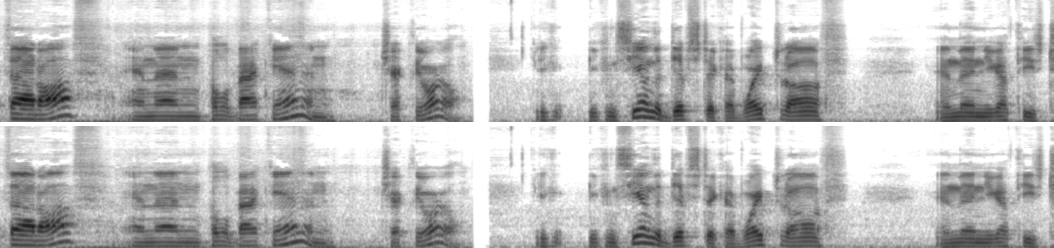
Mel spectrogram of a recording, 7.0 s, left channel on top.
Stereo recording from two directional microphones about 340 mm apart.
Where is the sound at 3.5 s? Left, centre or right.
Centre.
